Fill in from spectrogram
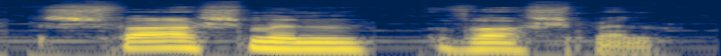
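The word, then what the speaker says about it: Schwassmann-Wachmann: Now, I think it is Schwarzmann-Voschmann. – That's well said. Sounds right. – Because it's German sounding, so yep. – The W's are pronounced V.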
